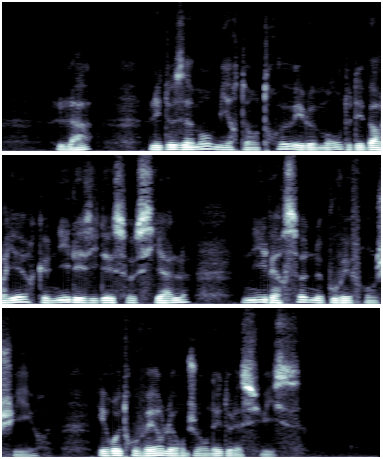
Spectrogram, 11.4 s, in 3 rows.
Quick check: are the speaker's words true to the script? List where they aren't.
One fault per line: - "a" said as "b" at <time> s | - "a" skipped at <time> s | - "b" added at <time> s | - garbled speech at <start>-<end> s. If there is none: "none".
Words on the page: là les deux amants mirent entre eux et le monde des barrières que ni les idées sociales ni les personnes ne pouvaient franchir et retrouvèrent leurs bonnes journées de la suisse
- "les" skipped at 6.4 s
- "bonnes" skipped at 9.4 s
